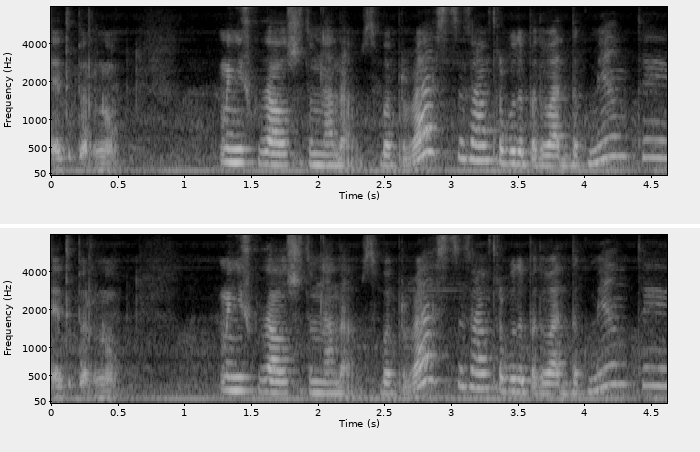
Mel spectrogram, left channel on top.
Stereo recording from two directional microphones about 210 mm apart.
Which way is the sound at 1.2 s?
15° left (ahead or behind).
